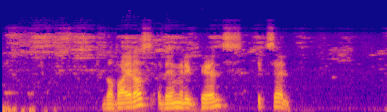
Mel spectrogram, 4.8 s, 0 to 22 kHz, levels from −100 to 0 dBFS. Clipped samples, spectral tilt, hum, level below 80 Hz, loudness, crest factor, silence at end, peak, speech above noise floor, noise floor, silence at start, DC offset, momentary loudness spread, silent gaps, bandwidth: under 0.1%; -4.5 dB/octave; none; -44 dBFS; -18 LUFS; 18 dB; 0.55 s; -2 dBFS; 32 dB; -49 dBFS; 0.05 s; under 0.1%; 15 LU; none; 9.6 kHz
